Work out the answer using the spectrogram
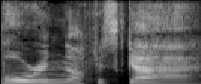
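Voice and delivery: high-pitched, loud, slow delivery.

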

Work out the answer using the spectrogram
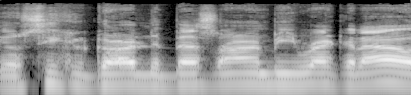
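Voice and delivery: ordinary delivery

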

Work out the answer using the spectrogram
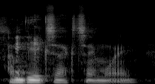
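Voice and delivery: soft, low ASMR near-whisper. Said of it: "it's very soft".

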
